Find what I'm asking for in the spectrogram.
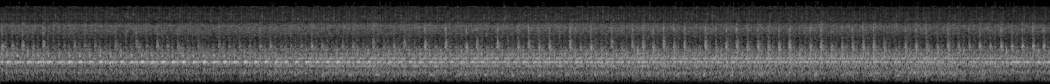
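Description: A hollow, regular knock at roughly three per second rides over the idle, the typical sound of piston slap.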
